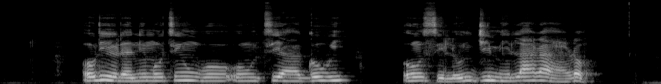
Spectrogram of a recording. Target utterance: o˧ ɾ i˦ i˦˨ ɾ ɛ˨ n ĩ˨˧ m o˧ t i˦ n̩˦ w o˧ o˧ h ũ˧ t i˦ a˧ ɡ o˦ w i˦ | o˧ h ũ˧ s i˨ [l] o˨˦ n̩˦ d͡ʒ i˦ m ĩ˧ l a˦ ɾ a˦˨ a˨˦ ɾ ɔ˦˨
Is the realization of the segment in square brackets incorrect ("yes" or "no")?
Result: no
